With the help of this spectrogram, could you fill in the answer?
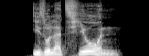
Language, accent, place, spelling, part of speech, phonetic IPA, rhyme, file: German, Germany, Berlin, Isolation, noun, [izolaˈt͡si̯oːn], -oːn, De-Isolation.ogg
- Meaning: 1. isolation (act of isolating) 2. isolation (state of being isolated)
